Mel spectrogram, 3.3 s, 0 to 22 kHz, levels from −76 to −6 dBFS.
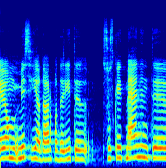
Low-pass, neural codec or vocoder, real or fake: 14.4 kHz; none; real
